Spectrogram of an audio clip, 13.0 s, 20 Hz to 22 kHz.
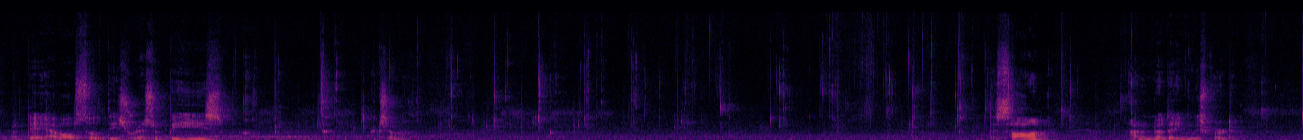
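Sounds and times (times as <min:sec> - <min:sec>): person chewing food: 0:02.3 - 0:11.4, 0:12.5 - 0:13.0.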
